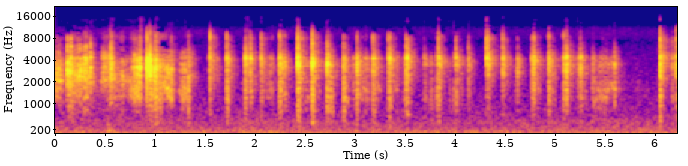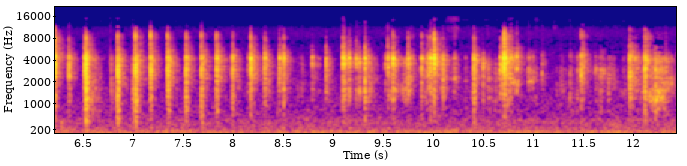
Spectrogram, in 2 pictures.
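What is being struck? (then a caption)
Speckled beach stone. A speckled "confetti" sea rock, a beach stone, is tapped and scratched in a quick, steady run of around sixty short, dry, bright clicks with almost no low end. The clicks pause briefly near the six-second mark before picking up again. Each one dies away almost instantly, leaving a crisp, pattering rhythm much like fast typing.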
